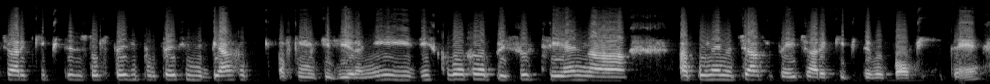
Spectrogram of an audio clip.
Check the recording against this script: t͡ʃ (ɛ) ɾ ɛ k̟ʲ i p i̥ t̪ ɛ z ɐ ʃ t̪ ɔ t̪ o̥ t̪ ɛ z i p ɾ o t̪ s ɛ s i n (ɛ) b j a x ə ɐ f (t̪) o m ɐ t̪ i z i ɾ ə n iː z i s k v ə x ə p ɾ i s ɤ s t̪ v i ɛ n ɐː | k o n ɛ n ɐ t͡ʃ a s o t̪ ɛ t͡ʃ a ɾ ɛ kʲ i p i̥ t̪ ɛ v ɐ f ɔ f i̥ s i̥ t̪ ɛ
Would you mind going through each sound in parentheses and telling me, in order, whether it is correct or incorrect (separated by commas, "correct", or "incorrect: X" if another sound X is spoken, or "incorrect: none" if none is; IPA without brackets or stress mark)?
incorrect: a, correct, correct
